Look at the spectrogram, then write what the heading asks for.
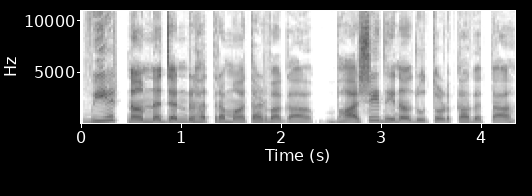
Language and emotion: Kannada, fearful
